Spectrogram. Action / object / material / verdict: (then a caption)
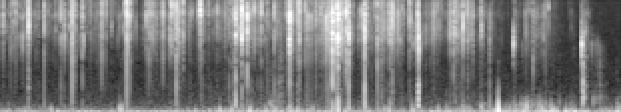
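scrape / chocolate praline with wafer shell / chocolate, wafer / none. A small round chocolate hazelnut praline is held and squeezed between the fingertips, so its milk chocolate and nut coating cracks open over the hollow wafer shell beneath. Dense, crisp crackling fills the clip with rapid, sharp, bright snaps and crunches. Each snap cuts off almost instantly against a soft low rumble.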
